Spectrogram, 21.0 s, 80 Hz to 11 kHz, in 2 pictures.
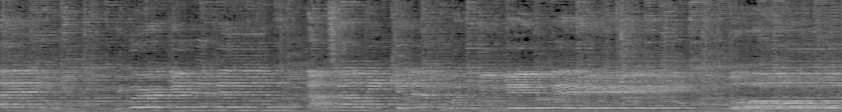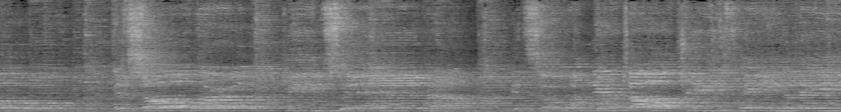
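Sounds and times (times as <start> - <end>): electric guitar: 0.0 - 21.0
strummed acoustic guitars: 0.0 - 21.0
voices singing in harmony: 8.2 - 21.0.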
